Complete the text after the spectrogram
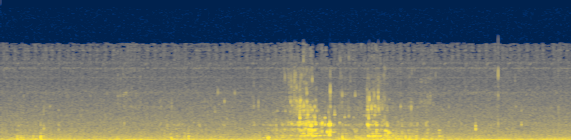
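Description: Water gurgles and bubbles close by underwater.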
